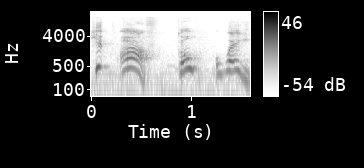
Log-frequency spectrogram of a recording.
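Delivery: very high, shrill yelling. A player voicing Willow shooing away a moth, Willow yelling. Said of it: "Willow is yelling at some sort of".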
